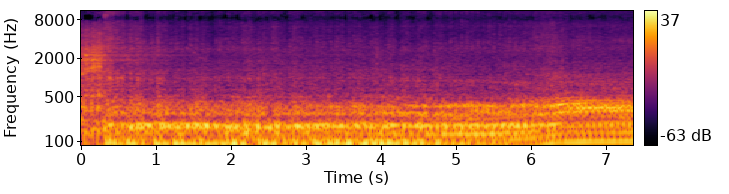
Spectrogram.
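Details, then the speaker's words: Cammed 3V Mustang (2005-10), 75,000 miles, custom tune, idle set to 1140 rpm, warming up: deep steady V8 idle with only faint lope left; just a tiny bit of cam chop, considered the final setting. "That's it. A little bit of chop, just a tiny bit, but I think this is it."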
